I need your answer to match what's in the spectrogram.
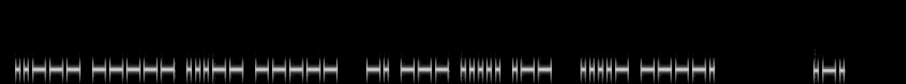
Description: Morse code, heard as a keyed tone, about 28 wpm, 700 Hz. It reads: 2030 NO5W 49 R
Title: Worked All Europe DX Contest - QTC Exchange - 28wpm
